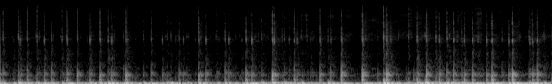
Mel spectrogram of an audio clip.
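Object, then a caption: Surfboard with wood-grain finish. Fast fingertip tapping on the surface of a surfboard with a wood grain finish. The rapid, continuous taps land as dull, low thuds with almost no ring, so they blur into a steady drumming patter.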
